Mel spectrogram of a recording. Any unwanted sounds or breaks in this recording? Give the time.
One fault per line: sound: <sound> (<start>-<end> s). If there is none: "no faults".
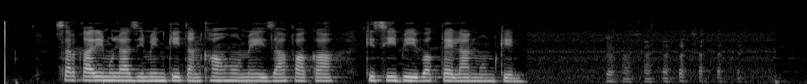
sound: laugh (6.0-7.6 s)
